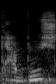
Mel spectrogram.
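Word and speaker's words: cabochon: these large Cabo um so you pronounce it kabush I like that or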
